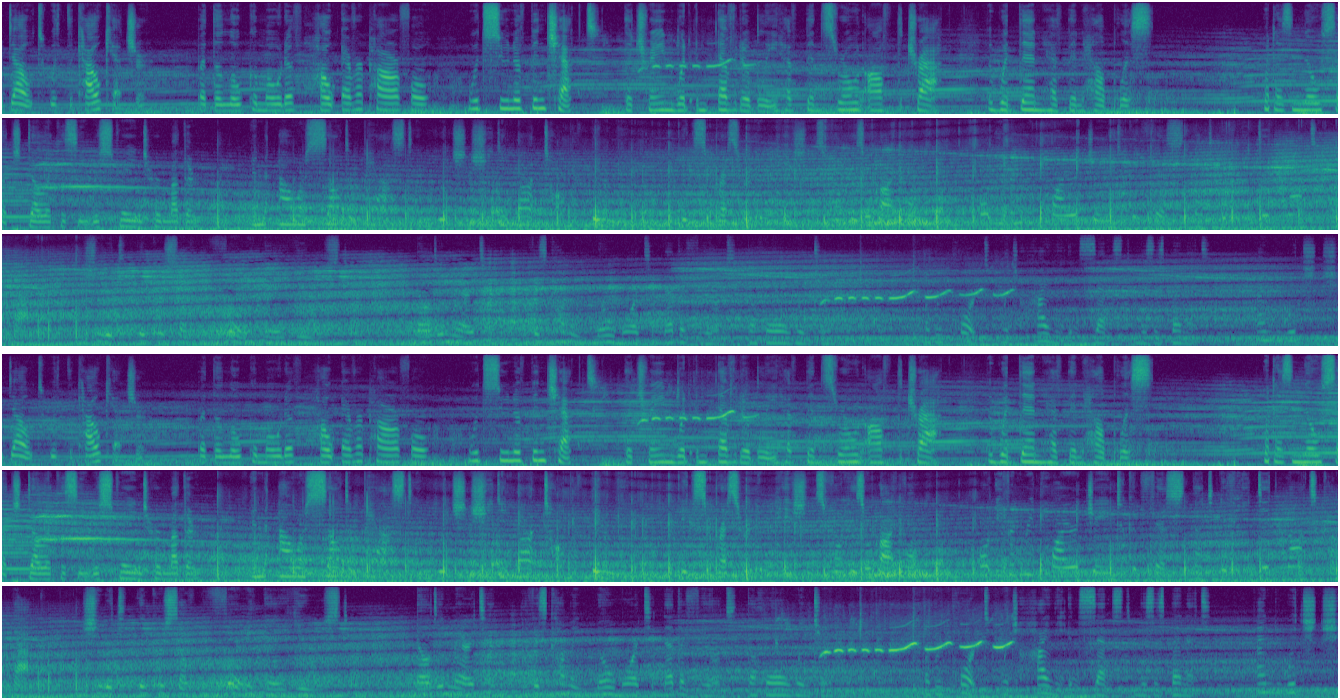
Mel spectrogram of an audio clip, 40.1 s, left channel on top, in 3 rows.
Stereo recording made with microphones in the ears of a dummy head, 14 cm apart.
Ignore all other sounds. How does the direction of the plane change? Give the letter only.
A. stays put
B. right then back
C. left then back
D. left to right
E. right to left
E.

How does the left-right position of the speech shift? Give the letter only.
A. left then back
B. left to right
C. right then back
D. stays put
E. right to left
B.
